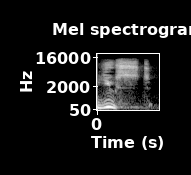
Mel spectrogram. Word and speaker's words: used: speaking Italian every day listen to the pronunciation I said used with t sound used not use it or you said used that's very important to distinguish it from the other verb use okay used the next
